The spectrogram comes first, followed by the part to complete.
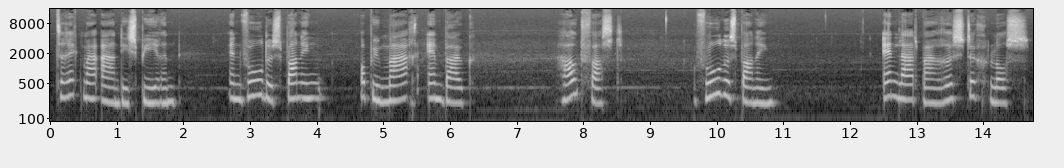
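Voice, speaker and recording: Calm woman talking you thru muscle relaxation, super slow, kinda high voice. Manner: slow, calm, soothing instructions with long pauses. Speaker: relaxation guide. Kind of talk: guided progressive muscle relaxation.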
